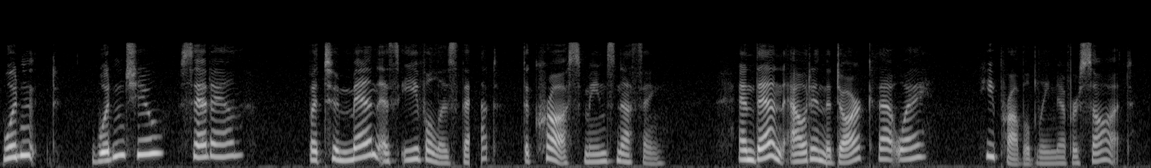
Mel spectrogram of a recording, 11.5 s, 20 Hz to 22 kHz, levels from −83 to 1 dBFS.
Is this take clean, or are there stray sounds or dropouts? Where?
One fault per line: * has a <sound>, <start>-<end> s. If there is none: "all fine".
* has a dropout, 4.7-4.8 s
